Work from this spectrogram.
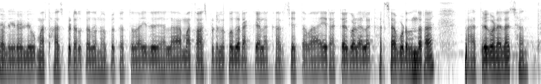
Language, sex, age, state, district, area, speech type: Kannada, male, 18-30, Karnataka, Bidar, urban, spontaneous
